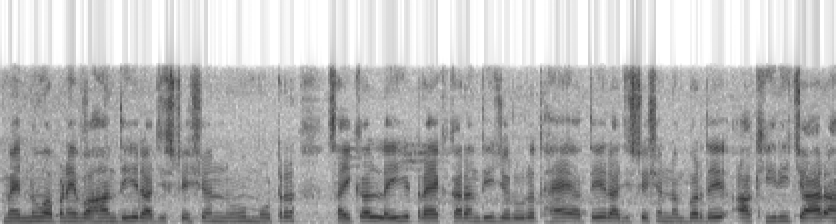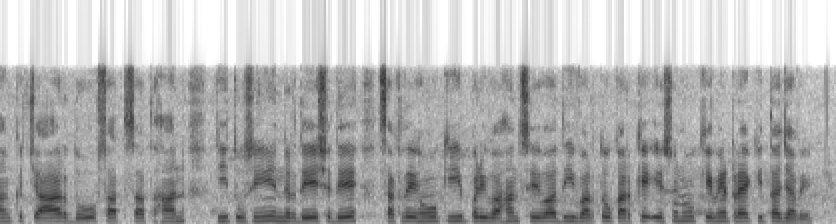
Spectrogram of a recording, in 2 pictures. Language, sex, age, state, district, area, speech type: Punjabi, male, 18-30, Punjab, Hoshiarpur, rural, read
